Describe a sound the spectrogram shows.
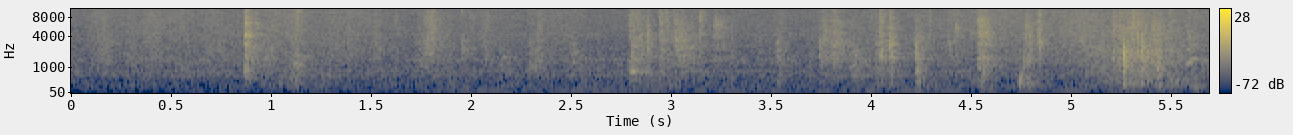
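Footsteps thud softly across a hard floor.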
